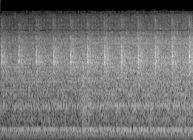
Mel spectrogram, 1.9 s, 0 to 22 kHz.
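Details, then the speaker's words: VW R32, first start after 10 years sitting and a timing chain redone: steady idle with light, even quick tick, likely valvetrain noise that may settle as it adjusts. "a slight ticking sound kind of sounds like kind of adjust but man started with almost zero issues."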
